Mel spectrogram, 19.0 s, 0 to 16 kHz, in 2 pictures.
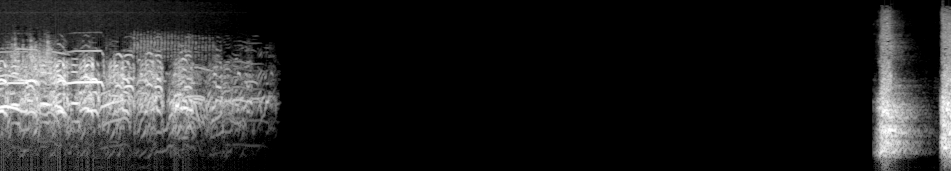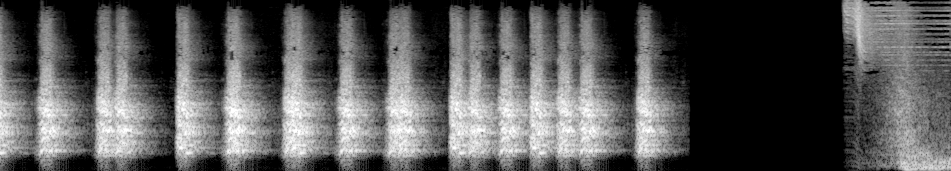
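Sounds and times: dog barking: 0:08.8 - 0:16.4.

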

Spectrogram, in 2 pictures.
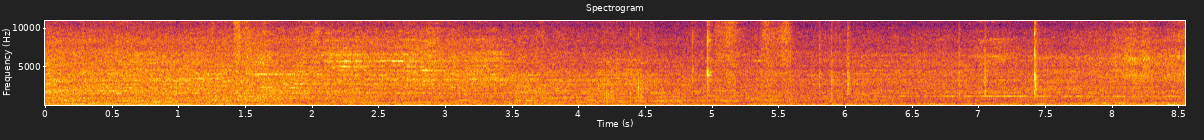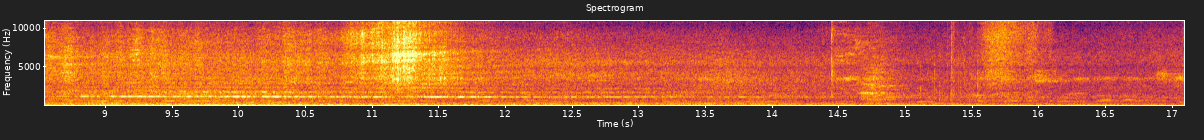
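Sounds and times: low mechanical rumble: 0:00.0 - 0:17.0.

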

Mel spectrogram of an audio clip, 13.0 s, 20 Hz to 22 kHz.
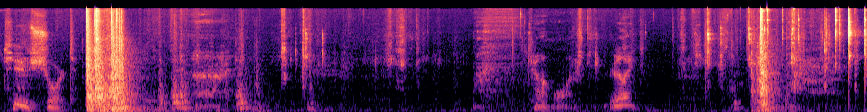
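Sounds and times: loud bang: 0:01.3 - 0:02.4.

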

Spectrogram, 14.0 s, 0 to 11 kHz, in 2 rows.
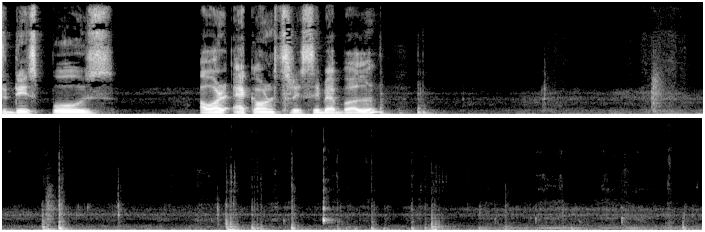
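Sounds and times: marker writing on whiteboard: 0:07.5 - 0:14.0.

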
